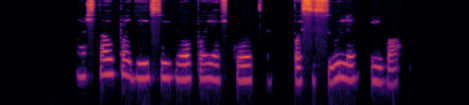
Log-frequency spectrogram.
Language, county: Lithuanian, Šiauliai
